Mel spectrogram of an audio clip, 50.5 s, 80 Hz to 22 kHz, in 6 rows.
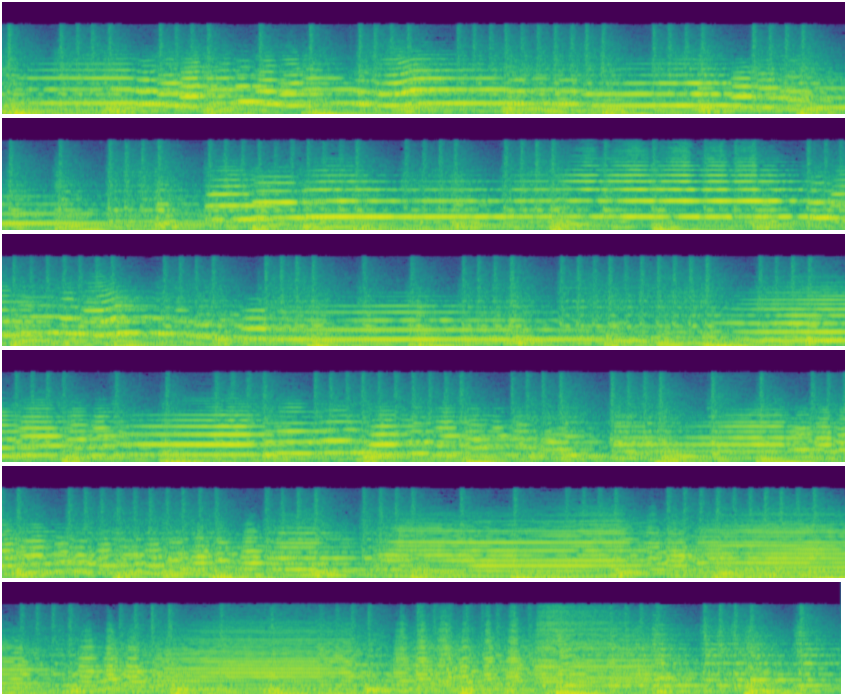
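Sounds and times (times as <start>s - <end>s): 
trombone solo: 0.1s - 9.4s, 10.0s - 23.0s, 23.9s - 50.2s.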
